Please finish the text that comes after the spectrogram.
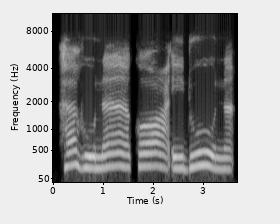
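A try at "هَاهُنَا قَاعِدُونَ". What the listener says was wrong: yang panjang ini haknya nih panjang.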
